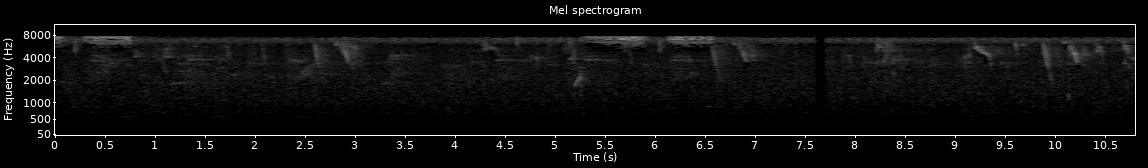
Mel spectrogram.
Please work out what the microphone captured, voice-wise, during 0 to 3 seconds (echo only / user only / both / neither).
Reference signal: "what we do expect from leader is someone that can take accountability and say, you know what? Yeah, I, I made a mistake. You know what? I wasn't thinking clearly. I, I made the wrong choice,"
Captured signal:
neither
